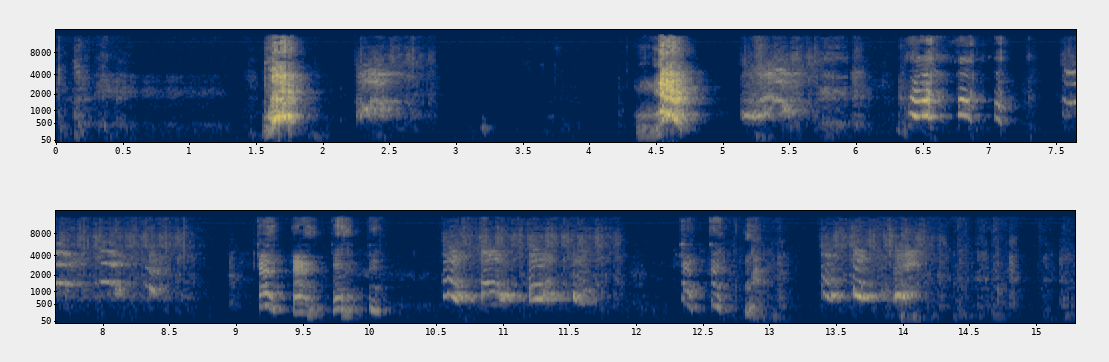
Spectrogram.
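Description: A dog barking at a talking plush hamster toy, with two loud sharp barks in the first five seconds followed by a quick run of shorter barks and yips. The toy plays each sound back in a squeaky, sped-up voice.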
